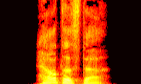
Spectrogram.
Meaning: inflection of hart: 1. strong/mixed nominative masculine singular superlative degree 2. strong genitive/dative feminine singular superlative degree 3. strong genitive plural superlative degree
- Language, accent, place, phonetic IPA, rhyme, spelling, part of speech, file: German, Germany, Berlin, [ˈhɛʁtəstɐ], -ɛʁtəstɐ, härtester, adjective, De-härtester.ogg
